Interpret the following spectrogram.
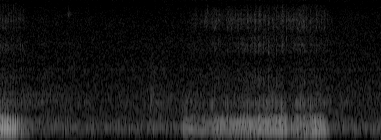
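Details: Beagle Princess napping in the afternoon, a short snore at the start, then a quiet pause and a longer, softer rasping breath with a slight rising whine near the middle.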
